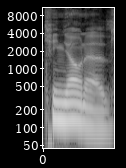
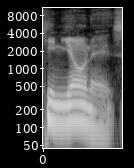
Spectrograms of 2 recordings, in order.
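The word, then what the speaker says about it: Quiñones: Quinones. Quinones. There we go. Ez or Ace? Because I'm trying to like pay respect and put the Mexican flair on it a little bit. Quinones.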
